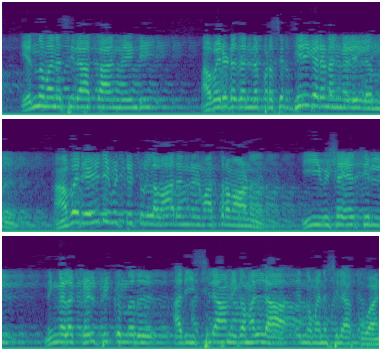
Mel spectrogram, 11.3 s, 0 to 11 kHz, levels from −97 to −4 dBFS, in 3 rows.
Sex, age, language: male, 30-49, Malayalam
